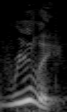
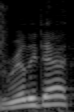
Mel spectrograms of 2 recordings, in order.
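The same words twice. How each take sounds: First: "Really" pitched high, then falling firmly; affirming answer. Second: "Really, Dad?" as a soft, wondering question; hopeful question. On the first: Dad answering his son's doubt, high and affirming "Really". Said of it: "I said". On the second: Son asking his dad after crying, retold as a soft question. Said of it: "then he stopped crying. He goes". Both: Retold or imitated.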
